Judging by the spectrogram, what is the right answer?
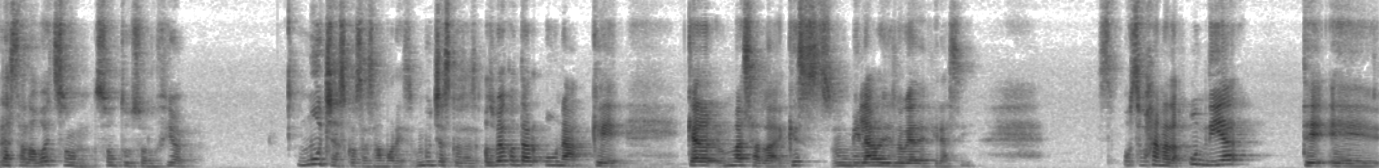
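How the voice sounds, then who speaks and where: Somewhat breathy and animated, a woman with fairly high pitch and ordinary pitch variation talks at a fairly slow pace, with long, frequent pauses and audible room echo. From Basque Country, Vitoria. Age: 30s. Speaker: religious content creator. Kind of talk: personal testimony.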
